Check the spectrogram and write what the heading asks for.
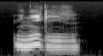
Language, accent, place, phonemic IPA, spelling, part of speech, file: French, France, Paris, /e.ɡliz/, église, noun, Fr-église.ogg
- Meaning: church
